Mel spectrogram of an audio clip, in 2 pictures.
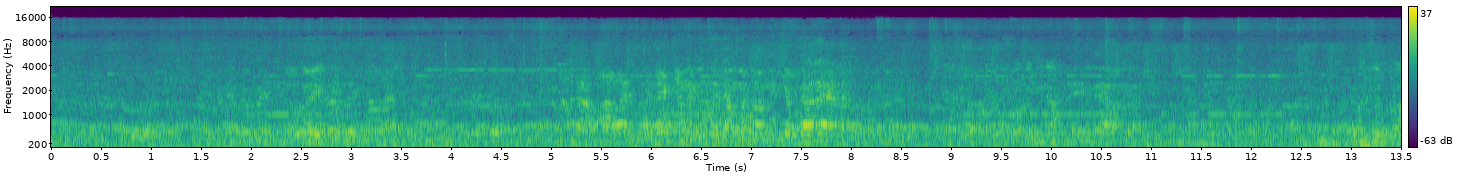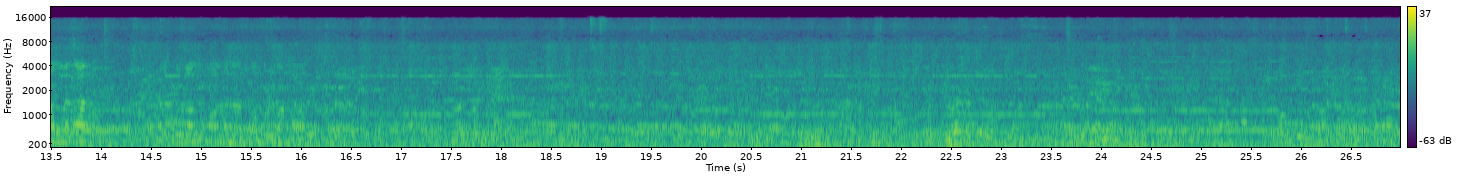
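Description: A crowd of men murmurs and talks in a room that echoes.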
